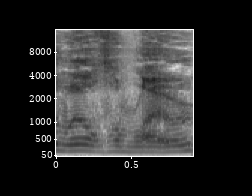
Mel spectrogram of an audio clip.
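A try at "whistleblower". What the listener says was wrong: you pronounced the L and wh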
